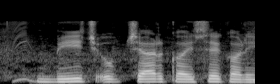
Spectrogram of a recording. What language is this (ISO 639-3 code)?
bho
